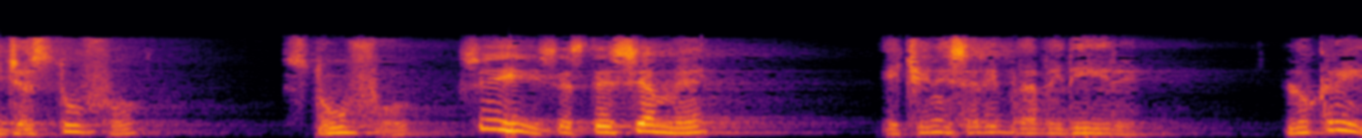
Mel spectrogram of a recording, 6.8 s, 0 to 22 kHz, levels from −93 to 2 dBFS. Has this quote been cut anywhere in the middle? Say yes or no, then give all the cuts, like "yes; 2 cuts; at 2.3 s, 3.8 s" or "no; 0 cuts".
yes; 1 cut; at 5.1 s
